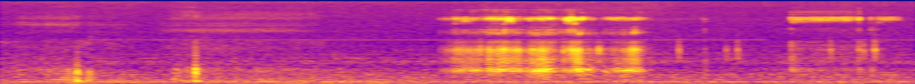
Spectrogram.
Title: How to stop anyone from snoring (snoring dog)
